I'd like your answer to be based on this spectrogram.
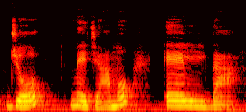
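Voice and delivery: yo me llamo Elda slowly, L as U-like sound; slow, stretch the L in Elda; Spanish L. Shown as a demonstration. Teacher modeling Spanish self-introduction. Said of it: "Por exemplo".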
